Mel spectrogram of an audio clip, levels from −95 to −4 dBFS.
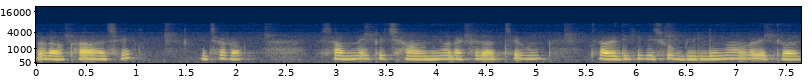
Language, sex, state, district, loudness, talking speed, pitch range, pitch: Bengali, female, Jharkhand, Sahebganj, -19 LUFS, 140 wpm, 200-220 Hz, 205 Hz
